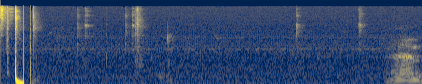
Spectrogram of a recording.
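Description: A drum and bass track playing back from the computer, with kick drums that drop in pitch, stops abruptly about a third of a second in. After that there are only a few faint, scattered clicks, as of a mouse or keys being worked at the desk.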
